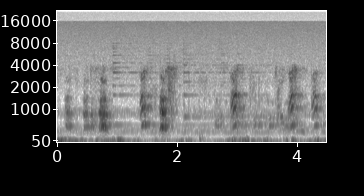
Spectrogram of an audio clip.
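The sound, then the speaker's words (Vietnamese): Dog barking furiously, with rough, repeated barks in an uneven, insistent run over a low rumbling background. “Tuy nhiên tiếng chó sủa thì càng lúc càng lồng lên dữ dội, như là con chó nó đang cắn ma.”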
